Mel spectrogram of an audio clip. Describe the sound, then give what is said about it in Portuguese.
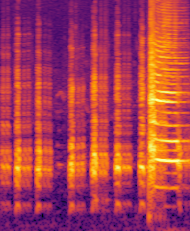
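A hen clucks in a quick, steady series of short, close notes, then finishes with a louder, drawn-out harmonic squawk. No talking. “Era conhecida como a Galinha Galo Brasileira.”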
